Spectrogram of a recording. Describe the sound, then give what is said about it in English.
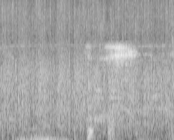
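A short burst of audience applause welcoming guest Joe Madison onto a show, a dense crackle of many hands clapping at once that swells briefly near the middle before easing back to a steady patter. “I was figuring you were waiting for your full applause for it to all end.”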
